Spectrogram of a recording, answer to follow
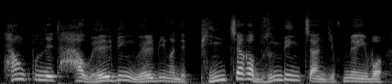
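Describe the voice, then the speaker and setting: Animated male pronunciation teacher. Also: fairly high pitch, fast. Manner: animated, demonstrating sounds with exaggerated contrasts. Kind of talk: recorded lecture.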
